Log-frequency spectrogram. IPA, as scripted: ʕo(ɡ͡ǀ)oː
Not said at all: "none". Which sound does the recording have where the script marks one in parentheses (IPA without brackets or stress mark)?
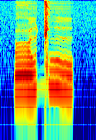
ɡ͡ǀ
